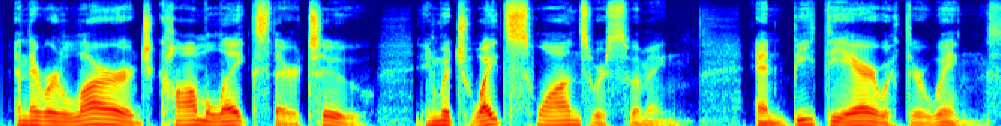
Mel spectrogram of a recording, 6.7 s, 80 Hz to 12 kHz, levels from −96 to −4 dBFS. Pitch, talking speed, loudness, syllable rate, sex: 100 Hz, 190 wpm, -20 LUFS, 5.0 syllables/s, male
